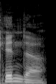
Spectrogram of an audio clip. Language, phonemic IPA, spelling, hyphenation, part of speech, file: German, /ˈkɪndɐ/, Kinder, Kin‧der, noun, De-Kinder.ogg
- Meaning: nominative/accusative/genitive plural of Kind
